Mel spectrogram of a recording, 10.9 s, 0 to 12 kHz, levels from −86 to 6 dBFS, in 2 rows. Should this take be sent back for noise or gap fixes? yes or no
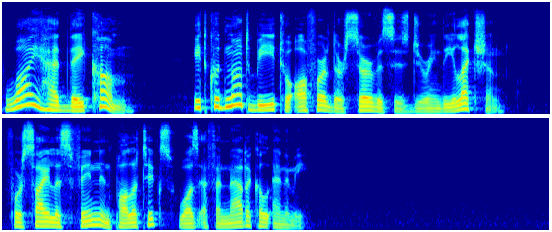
no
